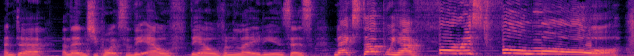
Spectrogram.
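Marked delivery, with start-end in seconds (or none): 3.3-6.2 high, slow, drawn-out announcer call; innkeeper calling out. Acted. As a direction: sing it out to the whole tavern like a ring announcer.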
